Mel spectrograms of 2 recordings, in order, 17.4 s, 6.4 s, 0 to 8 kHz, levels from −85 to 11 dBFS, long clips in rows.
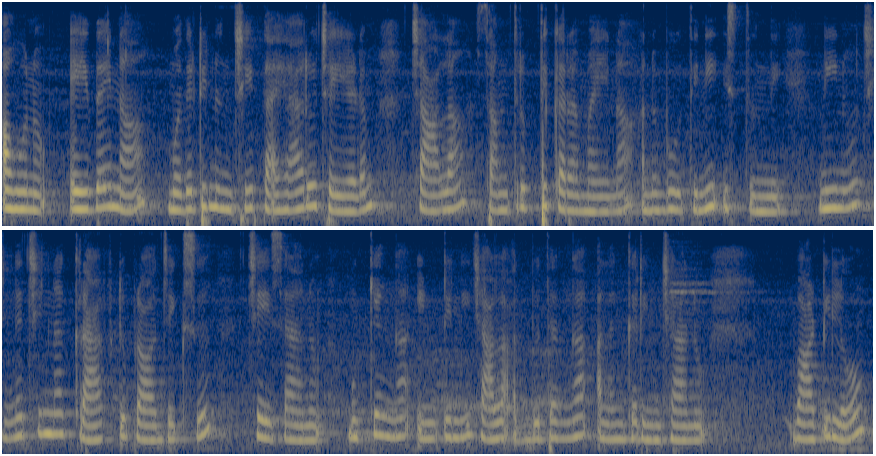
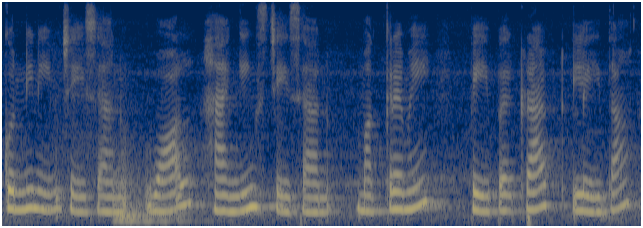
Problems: constant background noise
